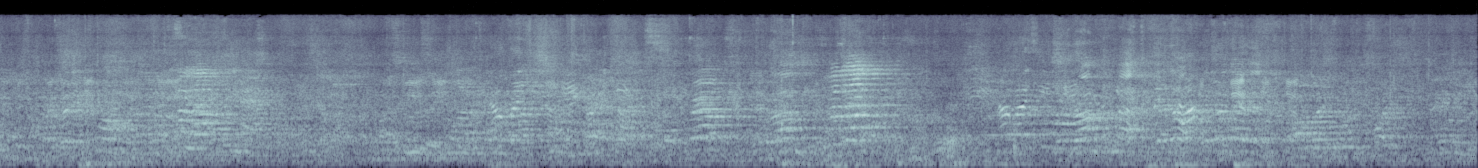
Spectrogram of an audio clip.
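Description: Several adults in the crowd call out and shout encouragement in a large echoing hall.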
